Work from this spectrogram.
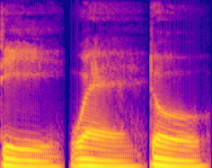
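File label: "tiweto", concatenated syllables; Affixing experiment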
